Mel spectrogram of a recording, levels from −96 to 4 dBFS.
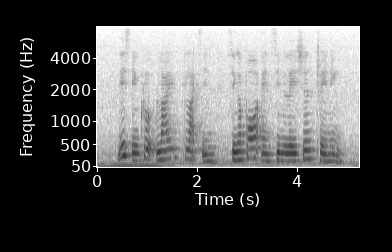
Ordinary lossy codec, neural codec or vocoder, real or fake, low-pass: none; none; real; none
